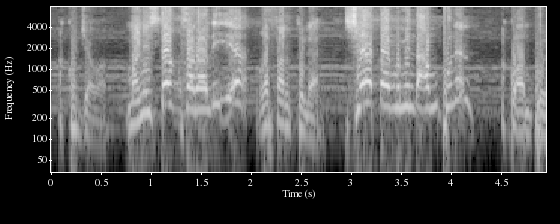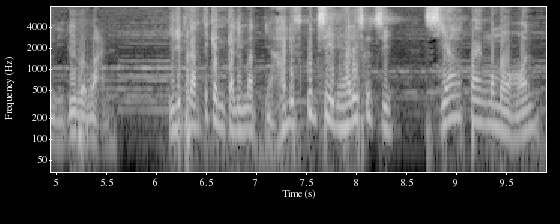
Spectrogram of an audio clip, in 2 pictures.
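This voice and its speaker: A man preaching a sermon, swinging between high urgent appeals and hushed low prayers.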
